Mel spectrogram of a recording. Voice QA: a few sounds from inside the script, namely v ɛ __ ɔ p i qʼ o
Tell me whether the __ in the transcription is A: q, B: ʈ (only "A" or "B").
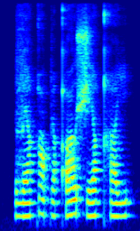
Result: A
